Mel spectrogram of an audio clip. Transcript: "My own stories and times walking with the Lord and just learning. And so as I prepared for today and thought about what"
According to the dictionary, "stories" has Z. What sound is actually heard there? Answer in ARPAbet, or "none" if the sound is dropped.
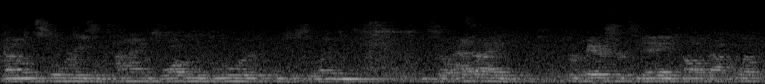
Z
